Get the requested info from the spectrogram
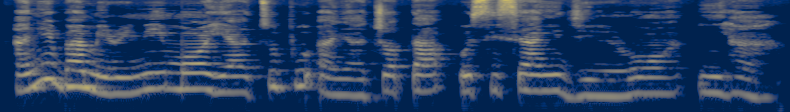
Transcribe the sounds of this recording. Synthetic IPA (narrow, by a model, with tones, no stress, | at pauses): a˨ɲɪ˦ba˦mi˨ɾi˨ni˦m˦ɔ˦ɦja˦tu˦pu˦ʔa˨ɲa˨t͡ʃɔ˦ta˦o˦si˦si˦a˦ɲɪ˦d͡ʒi˨e˨ɾʊ˦ɔ˦i˦ɦa˦˨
